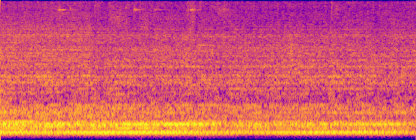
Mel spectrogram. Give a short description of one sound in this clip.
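A man plays an electric guitar through an amplifier.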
